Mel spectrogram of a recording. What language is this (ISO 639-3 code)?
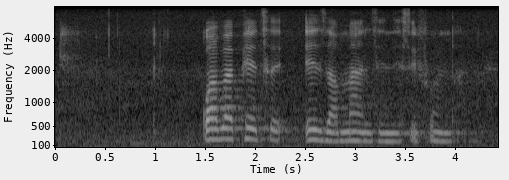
zul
